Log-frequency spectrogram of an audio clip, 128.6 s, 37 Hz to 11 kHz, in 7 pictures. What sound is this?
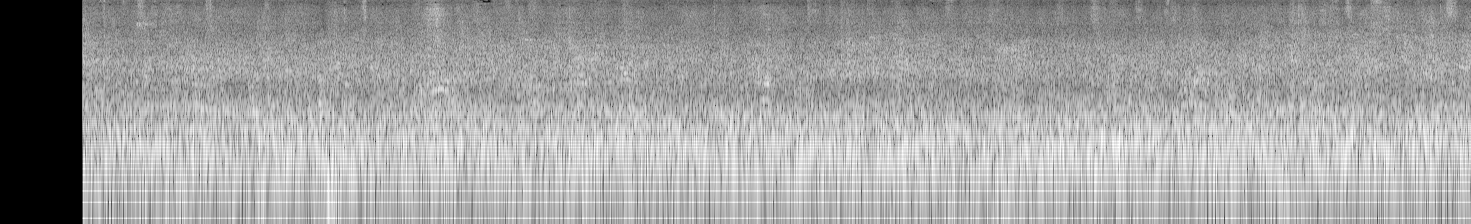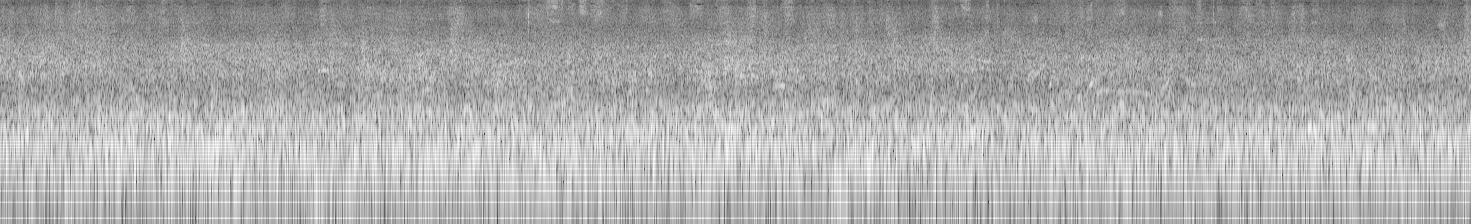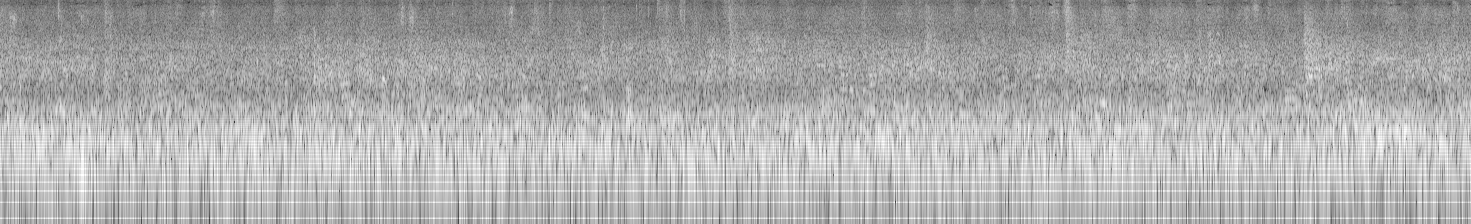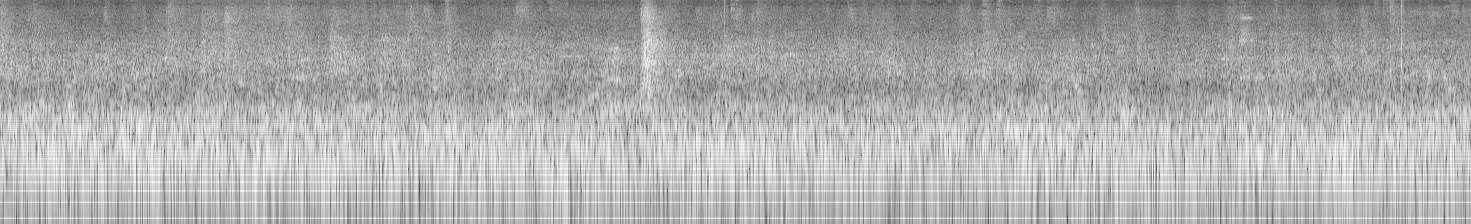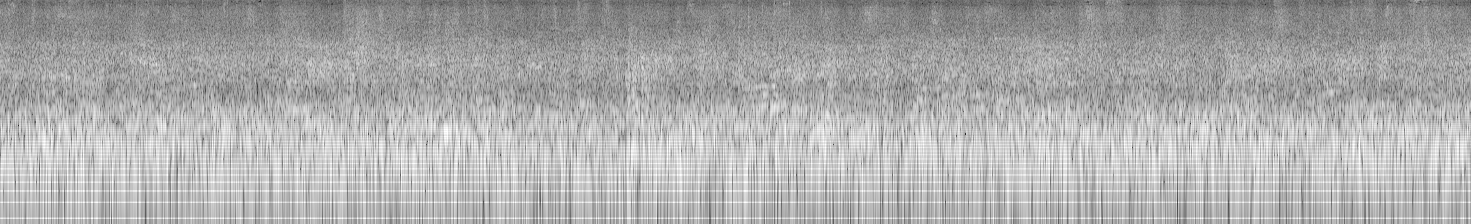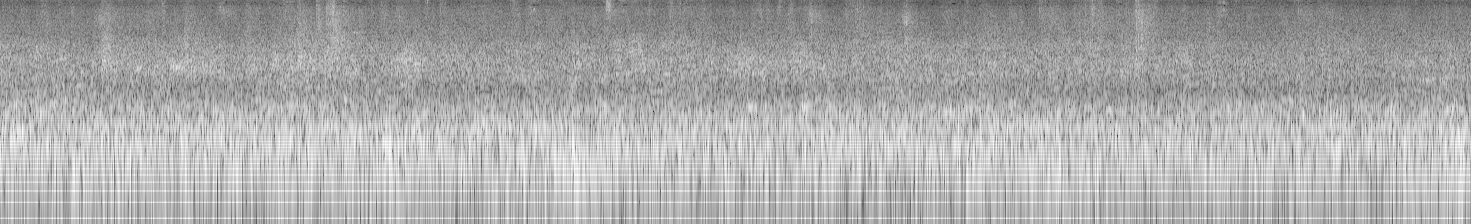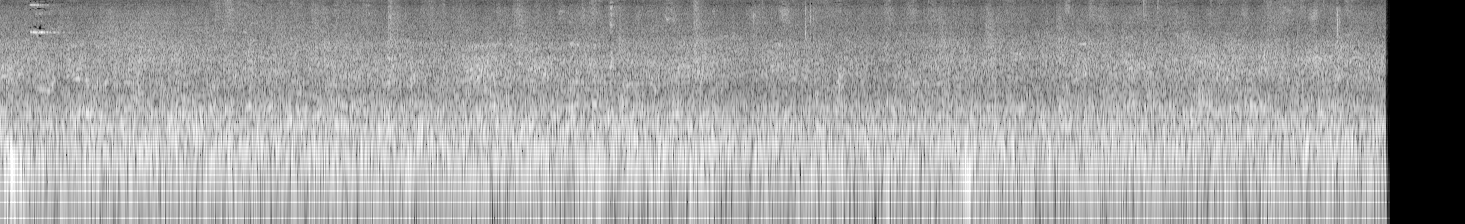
Crowd Large Large Venue Tradeshow
A lot of people wandering around a large 50,000 square foot trade show.
Ambience, busy, Crowd, tradeshow, very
